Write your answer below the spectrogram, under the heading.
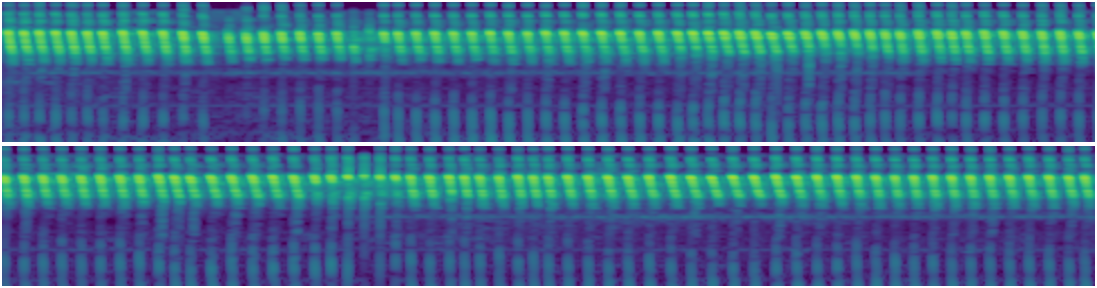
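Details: Song of the Bar-winged prinia, Prinia familiaris montana, used to train and provoke caged birds: a long, relentless series of sharp, high-pitched chirps in quick, regular succession over eleven seconds.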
